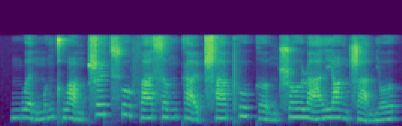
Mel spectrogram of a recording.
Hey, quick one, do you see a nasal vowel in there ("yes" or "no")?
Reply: no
